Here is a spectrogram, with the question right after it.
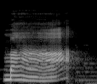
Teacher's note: The third tone is basically taking the fourth tone and combining it with the second tone. So you will start going down and then you will start going back up.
